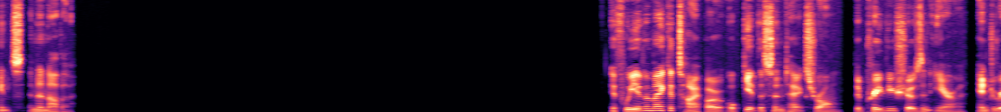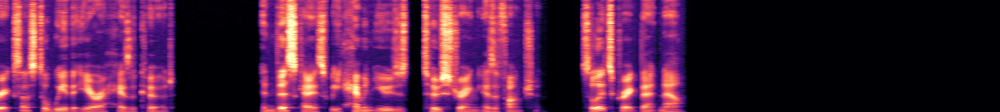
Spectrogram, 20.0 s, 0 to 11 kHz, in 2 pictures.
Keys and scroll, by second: 0.1 shift+,, 0.6 shift+., 1.3 Left, 1.8 Right, 2.4 shift+,, 2.8 shift+., 3.8 shift+[, 3.9 shift+], 4.6 Left, 7.2 shift+[, 7.3 shift+], 7.3 Left, 9.6 shift+3, 11.1 super+s, 13.7-14.5 typing.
